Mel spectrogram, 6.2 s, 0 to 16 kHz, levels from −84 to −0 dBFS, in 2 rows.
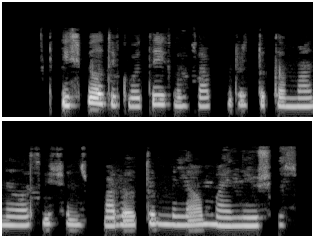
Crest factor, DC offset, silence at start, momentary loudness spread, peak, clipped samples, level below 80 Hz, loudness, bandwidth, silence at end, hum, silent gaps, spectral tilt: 18 dB; under 0.1%; 0.6 s; 10 LU; -6 dBFS; under 0.1%; -78 dBFS; -24 LUFS; 7.8 kHz; 0.15 s; none; 0.80-0.85 s, 1.41-1.46 s, 2.10-2.25 s, 2.47-2.56 s, 3.96-4.12 s, 4.46-4.54 s, 5.81-5.86 s; -4 dB/octave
